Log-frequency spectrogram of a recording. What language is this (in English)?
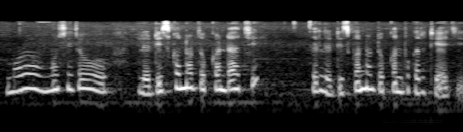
Odia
